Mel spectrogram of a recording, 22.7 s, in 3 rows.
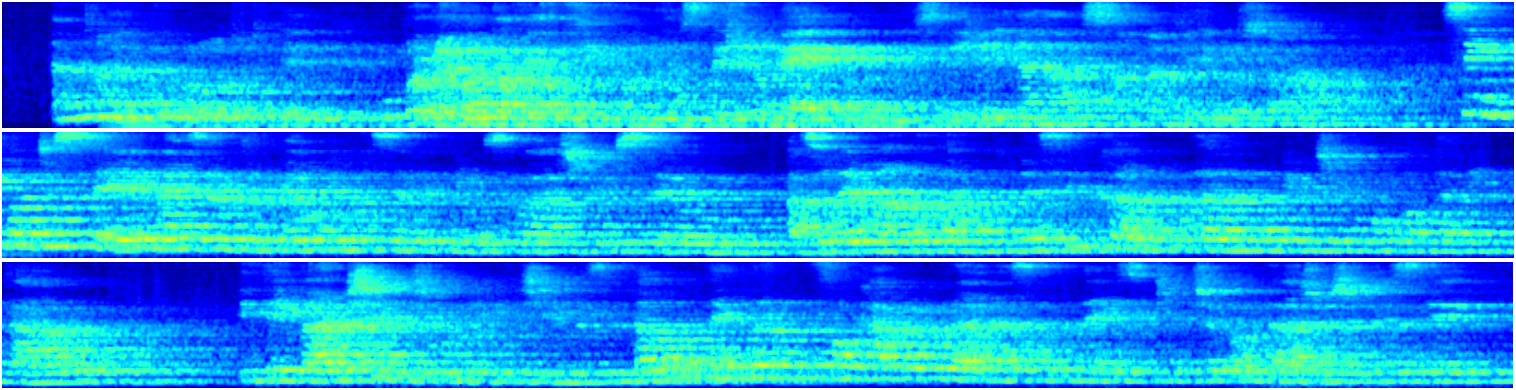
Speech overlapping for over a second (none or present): none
